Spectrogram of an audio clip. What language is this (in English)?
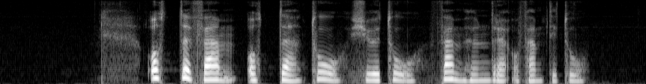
Norwegian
